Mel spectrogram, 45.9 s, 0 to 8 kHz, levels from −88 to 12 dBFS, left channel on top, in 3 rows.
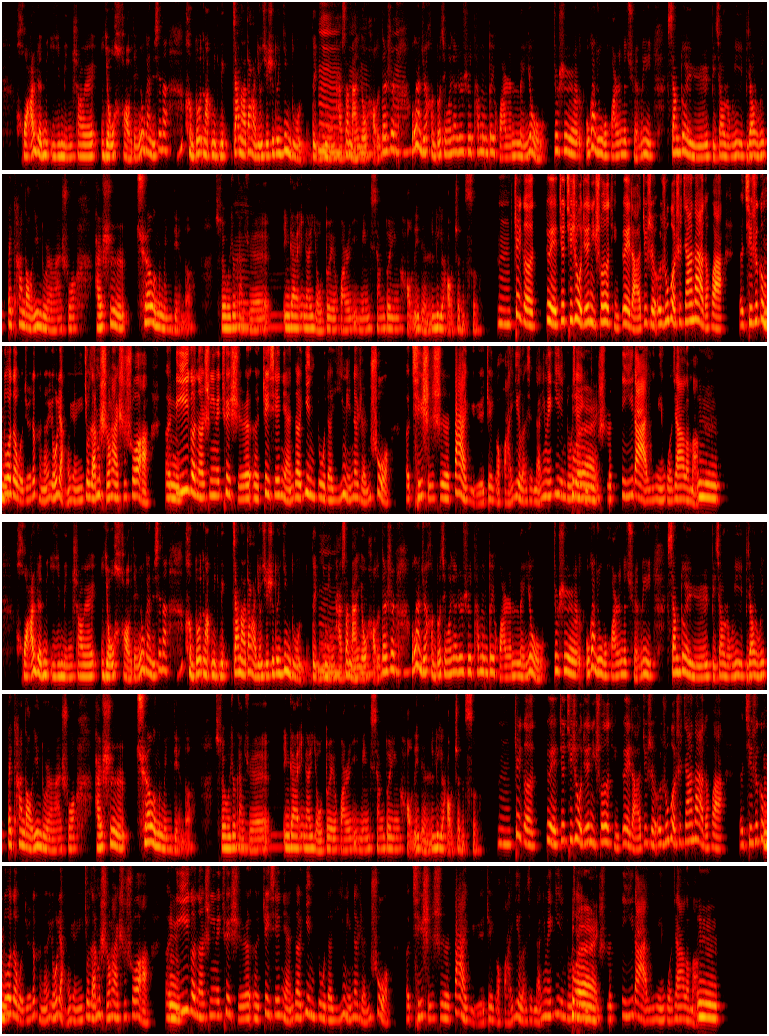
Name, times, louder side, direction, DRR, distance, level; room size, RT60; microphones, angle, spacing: voice 1, 0.3-19.1 19.6-20.6 20.9-24.8 30.5-30.7 33.9-34.2 42.0-42.5 44.5-44.9, right 1 dB, 15° right, 0.7 m, -33 dB
voice 2, 6.3-7.4 7.9-8.2 19.9-21.1 25.2-29.7 30.1-33.5 33.9-38.3 38.7-44.5, left 6 dB, 60° left, 0.4 m, -33 dB
7.4 x 5.1 x 5.0 m
head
